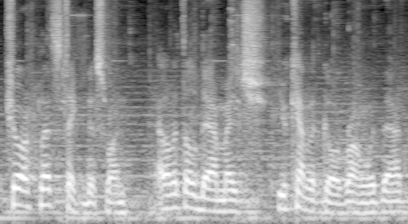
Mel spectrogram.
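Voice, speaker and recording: A man's voice: medium pitch, lively intonation, fast talker. A man giving casual, reactive commentary while playing a game, with game music behind. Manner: chatty, reactive, groans and laughs at the game. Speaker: gaming youtuber.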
